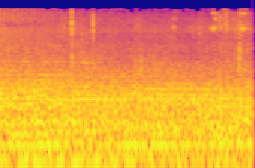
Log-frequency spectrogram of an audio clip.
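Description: A car engine rumbles steadily, a low continuous drone with no breaks, fairly loud and heard on its own without anyone talking.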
